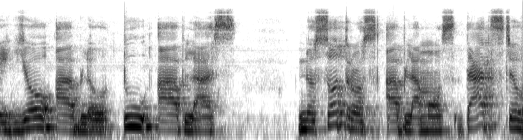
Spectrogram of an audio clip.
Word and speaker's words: hablo: the um alphabet yet notice the h in that word is silent so you don't pronounce the h's in spanish all right so take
